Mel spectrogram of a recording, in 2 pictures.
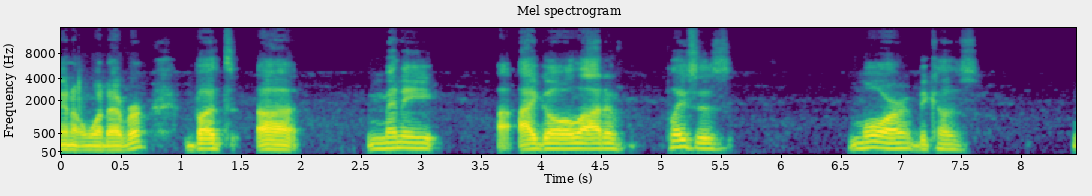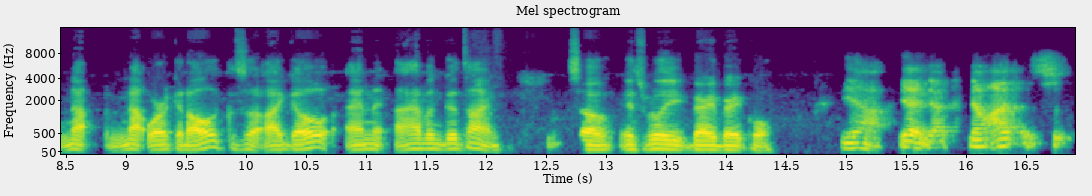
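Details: Aphasia after a stroke during valve surgery in a 44-year-old man, a former paramedic, now unable to use one arm; difficulty communicating; finding: aphasia.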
